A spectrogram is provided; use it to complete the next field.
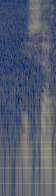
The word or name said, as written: sa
